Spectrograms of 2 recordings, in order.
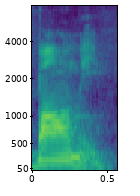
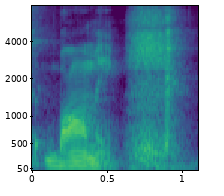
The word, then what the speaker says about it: balmy: extreme something like that balmy okay bomb e all right so let's go first syllable that's the base word the root word bomb second syllable li i'm sorry we have to go back here underline the l twice because technically it's silent okay let's go third sound on the line the l twice balmy okay what do we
